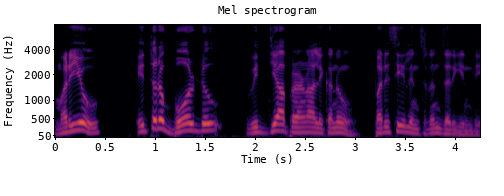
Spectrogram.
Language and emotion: Telugu, neutral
